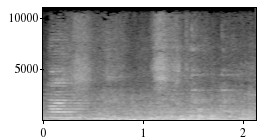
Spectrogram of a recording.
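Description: A woman says a short 'ha', then the room noise goes on: a steady low rumble and hiss, with two brief hissing sounds.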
